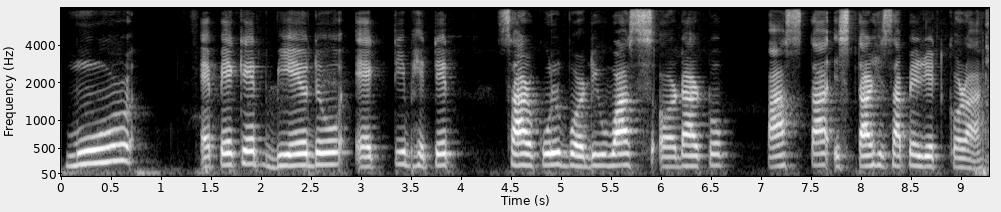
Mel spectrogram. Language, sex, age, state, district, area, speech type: Assamese, female, 18-30, Assam, Nagaon, rural, read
